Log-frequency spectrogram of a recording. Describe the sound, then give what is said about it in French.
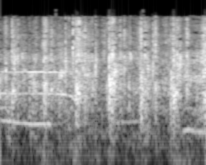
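The NASA team in Baltimore applauds and cheers the full deployment of the James Webb telescope. Bursts of clapping mix with raised voices in a lively, fairly loud outburst. “Les applaudissements sur Twitter et sur les télés américaines de l'équipe.”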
